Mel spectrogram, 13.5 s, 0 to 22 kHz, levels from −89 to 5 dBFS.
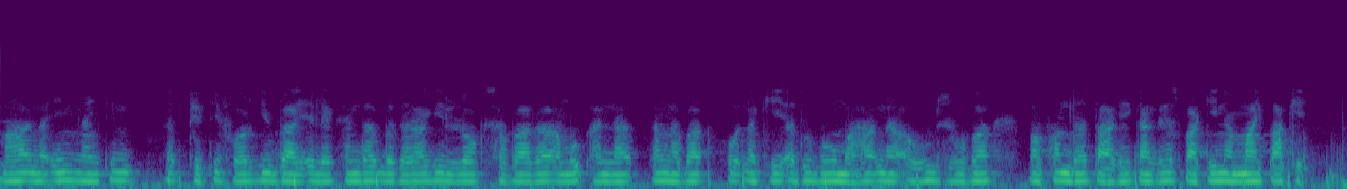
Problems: background sounds at intervals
